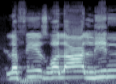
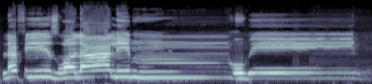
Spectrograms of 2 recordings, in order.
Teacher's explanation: ضلال میں تنوین کے بعد حروف یرملون میں سے میم آ گیا ہے، تو یہاں پر ہم غنہ کرنے کے ساتھ ساتھ ادغام بھی کریں گے، یعنی لفی ضلال کہنا غلط ہے اور صحیح ہے لفی ضلال مبین۔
